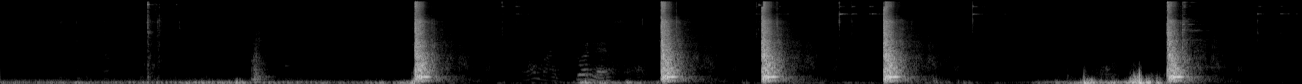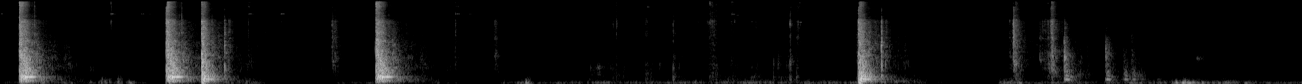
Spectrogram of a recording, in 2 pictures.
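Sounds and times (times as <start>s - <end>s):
pistol shots: 4.2s - 4.6s, 6.6s - 8.1s, 8.8s - 9.3s, 11.7s - 12.1s, 13.2s - 13.6s, 14.7s - 15.3s, 16.8s - 17.2s, 21.6s - 22.0s.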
